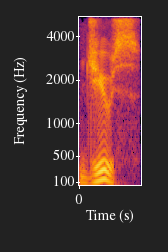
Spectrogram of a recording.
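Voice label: "juice", US English, recite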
